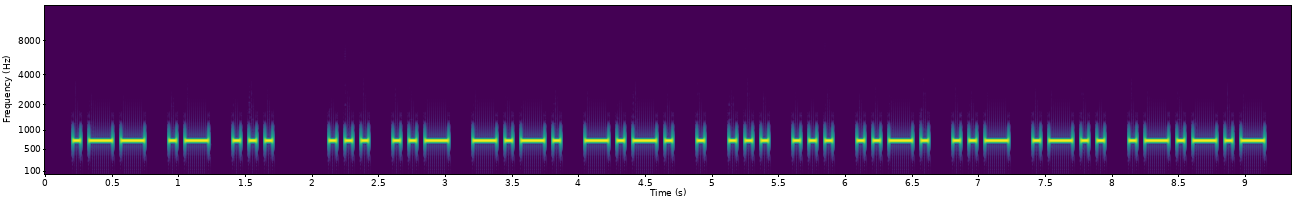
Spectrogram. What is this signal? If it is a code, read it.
Morse code, heard as a keyed tone, about 20 wpm, 700 Hz. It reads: WAS SUCCESSFUL.
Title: Sentences with 7-Word Phrases - Spoken Beginning - 20wpm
